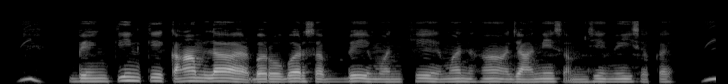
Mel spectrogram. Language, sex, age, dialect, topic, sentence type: Chhattisgarhi, male, 25-30, Western/Budati/Khatahi, banking, statement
